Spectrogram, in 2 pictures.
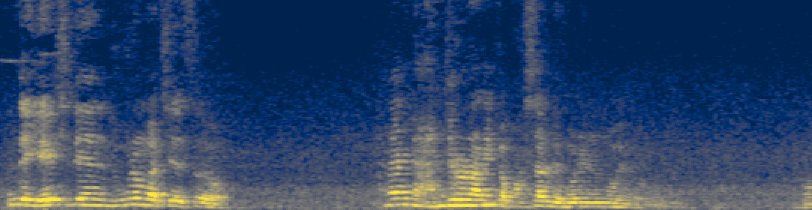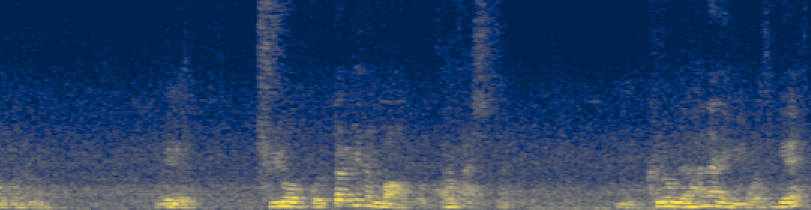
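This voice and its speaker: High-voiced preaching man in an echoey hall. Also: moderate pace, long pauses, background noise. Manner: animated preaching with rhetorical questions to the congregation; acts out short pleading prayers in a raised voice. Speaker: pastor. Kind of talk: sermon. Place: church sanctuary. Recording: very echoey church hall, voice from a distance.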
